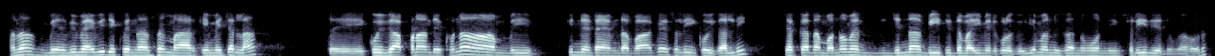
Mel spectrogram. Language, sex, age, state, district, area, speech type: Punjabi, male, 30-45, Punjab, Barnala, rural, conversation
